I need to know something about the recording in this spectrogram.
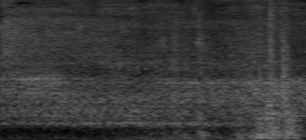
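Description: Steady dark rumbling drone with hiss and a faint held tone, the sound design of a horror trailer, swelling into a low boom right at the end.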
